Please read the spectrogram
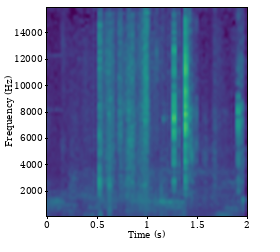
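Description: Handling noise from a handheld camera being carried around a room: a handful of soft clicks and knocks.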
